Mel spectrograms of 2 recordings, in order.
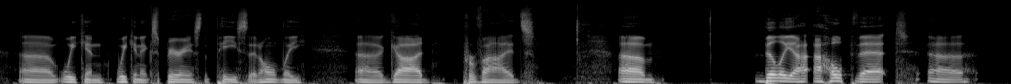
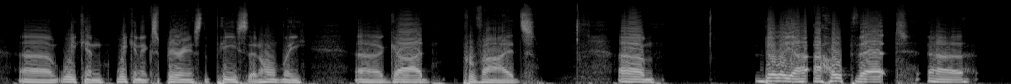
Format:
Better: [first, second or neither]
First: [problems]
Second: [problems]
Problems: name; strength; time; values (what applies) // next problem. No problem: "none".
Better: first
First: none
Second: distortion; heavy; 18% of the sound clipped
